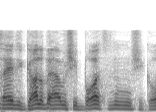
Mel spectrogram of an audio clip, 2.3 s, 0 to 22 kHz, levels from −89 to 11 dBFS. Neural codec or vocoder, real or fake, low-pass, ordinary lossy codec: codec, 16 kHz in and 24 kHz out, 0.4 kbps, LongCat-Audio-Codec, two codebook decoder; fake; 7.2 kHz; AAC, 32 kbps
